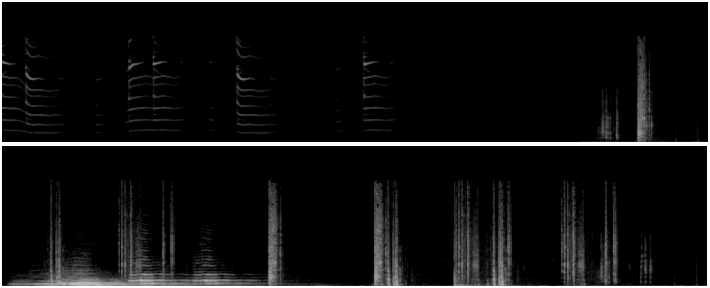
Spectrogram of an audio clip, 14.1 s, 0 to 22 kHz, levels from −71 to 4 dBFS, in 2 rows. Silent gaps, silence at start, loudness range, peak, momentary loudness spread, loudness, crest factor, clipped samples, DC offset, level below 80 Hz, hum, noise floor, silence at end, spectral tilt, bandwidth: 0.89-0.95 s, 1.16-1.24 s, 1.97-2.08 s, 2.24-2.35 s, 2.93-3.34 s, 3.52-3.62 s, 4.09-5.76 s; 0 s; 22 LU; -6 dBFS; 23 LU; -27 LUFS; 24 dB; under 0.1%; under 0.1%; -52 dBFS; none; -60 dBFS; 0.25 s; -3.5 dB/octave; 17 kHz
